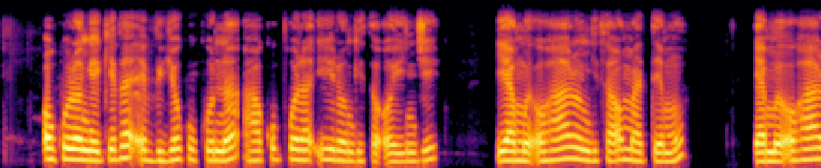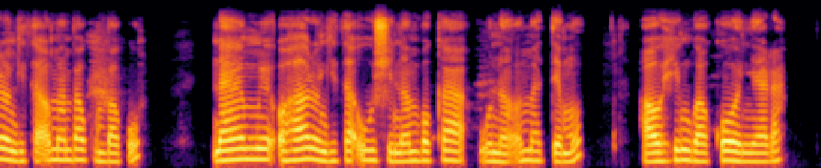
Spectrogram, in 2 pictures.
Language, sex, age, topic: Oshiwambo, female, 25-35, agriculture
